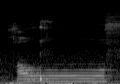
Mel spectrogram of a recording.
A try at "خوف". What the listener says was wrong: এক আলিফ টান হবে লাস্টে।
